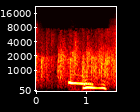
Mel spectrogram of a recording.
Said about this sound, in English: Took me a second to find the right button for that. No, actually, I have people hired in the back of my office. I have a little button I push that says applause, and they all clap.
